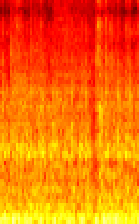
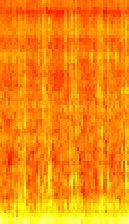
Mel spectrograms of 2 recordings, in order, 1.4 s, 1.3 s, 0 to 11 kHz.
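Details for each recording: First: 1950 Ford F1 pickup sat for many years, start attempt: rough uneven chuffing and popping about two per second, spitting back through the exhaust; owner suspects a stuck valve, carburetor fuel or points. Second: 1950 Ford F1 pickup engine that sat for years, running after the points, cap and rotor were cleaned and fresh fuel was added. Low, chugging idle with a steady firing rhythm and no obvious misfire; possibly a slight backfire. Normal running.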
